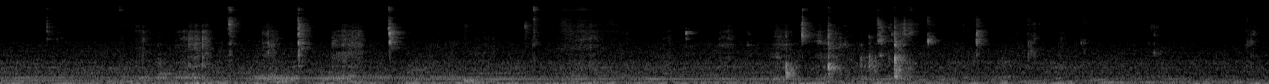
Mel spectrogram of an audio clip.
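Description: Eating chips soaked in pickle juice: a metal spoon clicking and scraping in a plastic tub, with chewing, heard as scattered faint clicks.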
